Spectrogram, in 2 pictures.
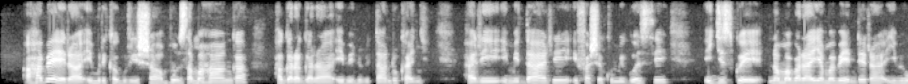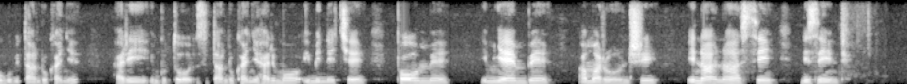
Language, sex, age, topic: Kinyarwanda, female, 36-49, health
